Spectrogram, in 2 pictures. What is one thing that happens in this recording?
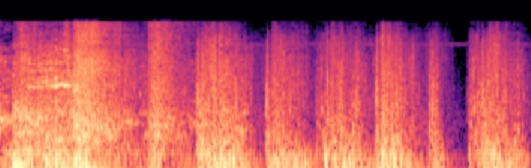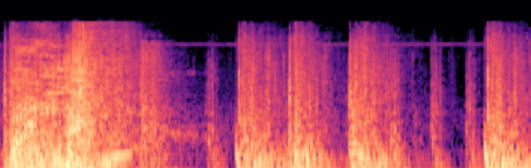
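A large beast's heavy footsteps thud on the ground.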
